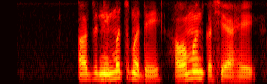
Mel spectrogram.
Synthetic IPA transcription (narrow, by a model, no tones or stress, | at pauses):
ad͡znimət͡sməd̪ʱːjehəʋamankəɕeaɦe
